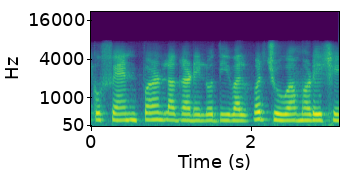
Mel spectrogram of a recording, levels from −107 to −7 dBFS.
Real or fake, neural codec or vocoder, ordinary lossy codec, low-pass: fake; codec, 16 kHz, about 1 kbps, DyCAST, with the encoder's durations; none; none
